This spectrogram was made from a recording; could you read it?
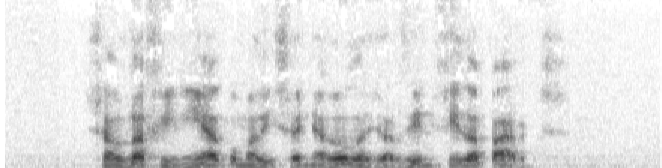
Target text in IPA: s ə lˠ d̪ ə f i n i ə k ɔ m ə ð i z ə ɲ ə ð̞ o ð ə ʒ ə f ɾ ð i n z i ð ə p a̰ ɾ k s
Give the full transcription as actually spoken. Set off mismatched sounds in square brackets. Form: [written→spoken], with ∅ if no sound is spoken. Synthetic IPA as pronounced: s ə lˠ d̪ ə f i n i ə k ɔ m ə ð i [z→s] ə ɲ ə ð̞ o ð ə ʒ ə [f→∅] ɾ ð i n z i ð ə p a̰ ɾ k s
